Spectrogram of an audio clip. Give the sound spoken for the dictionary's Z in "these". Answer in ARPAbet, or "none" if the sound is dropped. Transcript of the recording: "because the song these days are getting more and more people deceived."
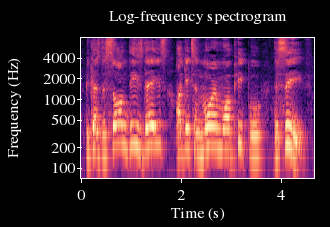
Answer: Z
